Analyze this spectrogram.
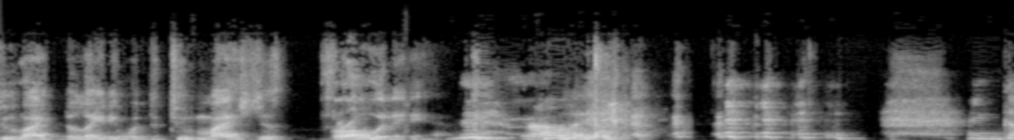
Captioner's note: laughs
